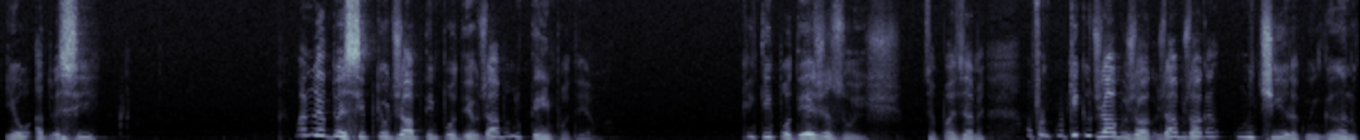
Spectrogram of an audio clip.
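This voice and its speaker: A man with a Brazilian Portuguese accent preaching a sermon in a church, telling his story in an animated, slangy, informal way. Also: high-pitched. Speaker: pastor.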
